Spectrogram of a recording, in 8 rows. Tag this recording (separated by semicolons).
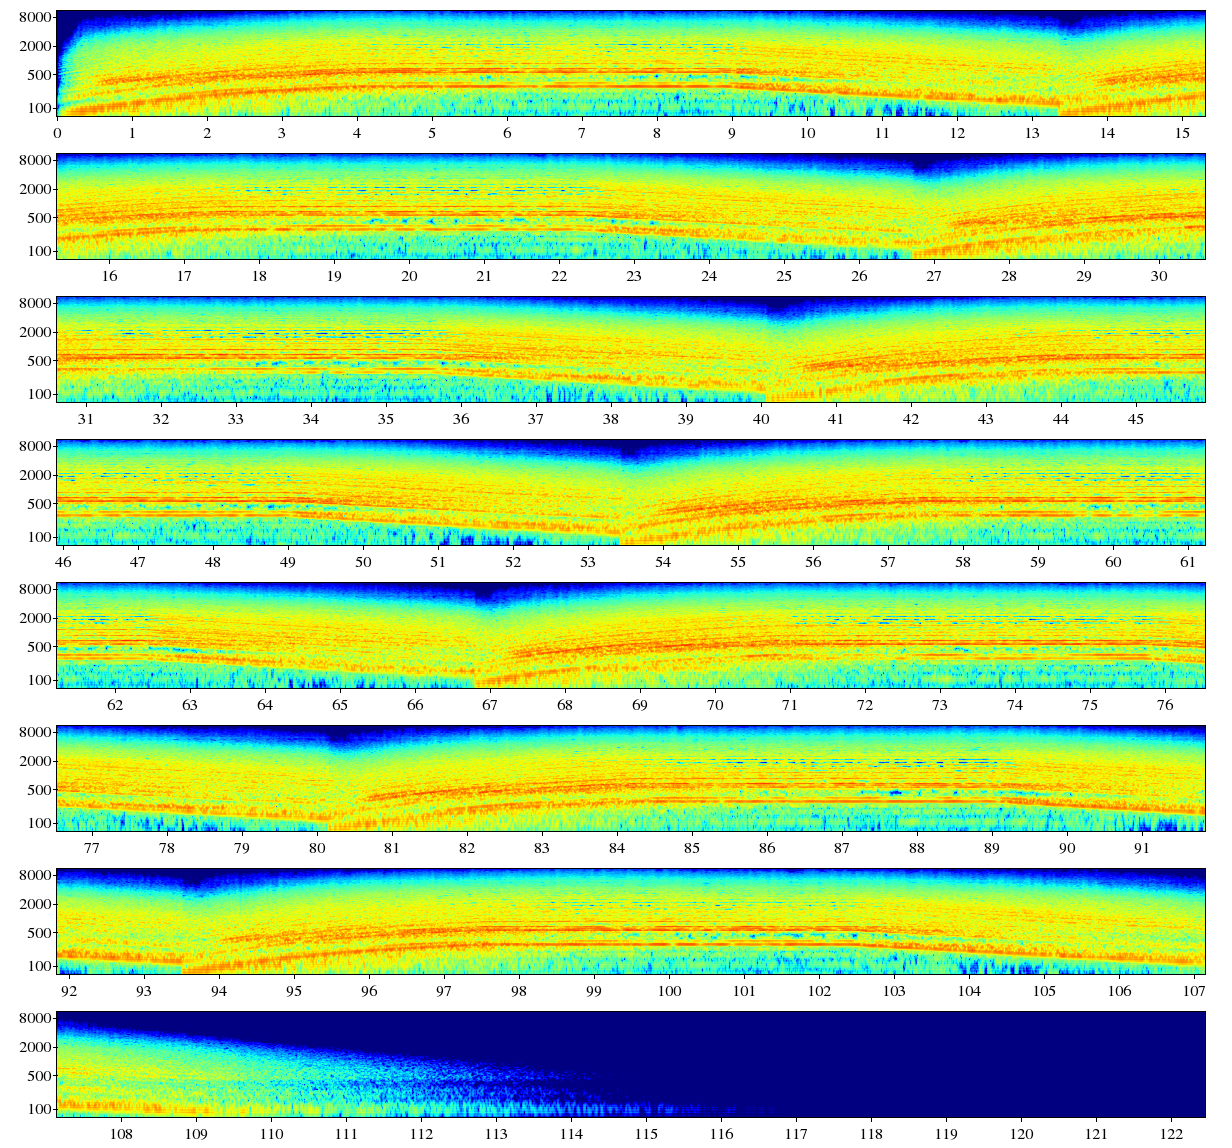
Air; alarm; Army; Bomb; design; Distance; Effect; FX; Game; High; Movie; Quality; Raid; sfx; Siren; sound; War; WW2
